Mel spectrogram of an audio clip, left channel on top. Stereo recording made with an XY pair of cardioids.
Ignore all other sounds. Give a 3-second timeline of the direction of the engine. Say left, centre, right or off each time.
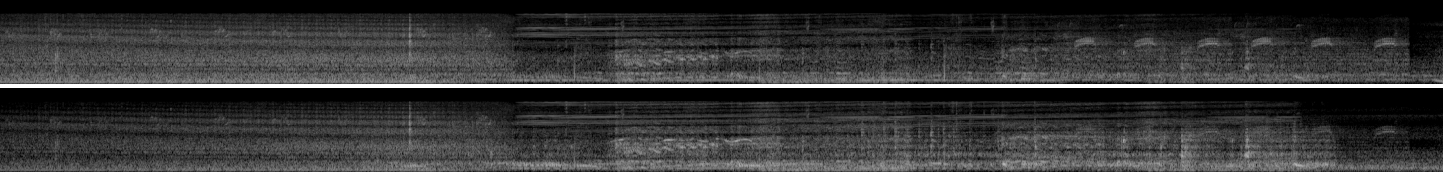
left, centre, right, right, right.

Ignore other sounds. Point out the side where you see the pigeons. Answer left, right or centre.
right.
